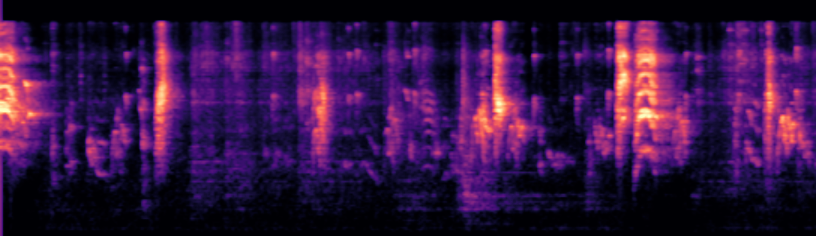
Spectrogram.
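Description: A parrot squawks, chirps and whistles close by.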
